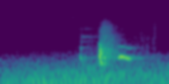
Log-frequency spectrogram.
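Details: Single loud acted sneeze after a brief catching inhale, from a female role-play of allergy sneezing attack, embarrassed and trying to muffle during a cinema date; sneeze.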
